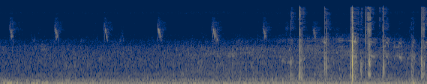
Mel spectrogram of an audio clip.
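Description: A small bird chirping, one short high note roughly every second, over a low wind rumble. In the last few seconds several sharp clicks and snaps come close by, the loudest about six and seven seconds in.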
